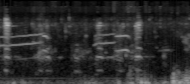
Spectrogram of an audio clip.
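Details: Geese at a fishing spot on a cold day, with a bald eagle calling from a stump nearby, give several short, nasal honks at irregular intervals, some overlapping, over a steady low rumble of wind or water.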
